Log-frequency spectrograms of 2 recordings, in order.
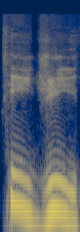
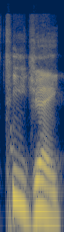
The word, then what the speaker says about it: TJ: not TG. Thank you very much. It's TJ. Two letters.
